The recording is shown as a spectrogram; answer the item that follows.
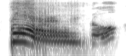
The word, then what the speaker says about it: perro: So in this case, if you won't put the two R, that would be like pero, like better, pero, and that means but in when you translate. Pero means but perro means dog.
